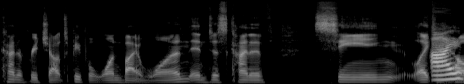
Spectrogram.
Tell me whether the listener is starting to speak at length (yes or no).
yes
